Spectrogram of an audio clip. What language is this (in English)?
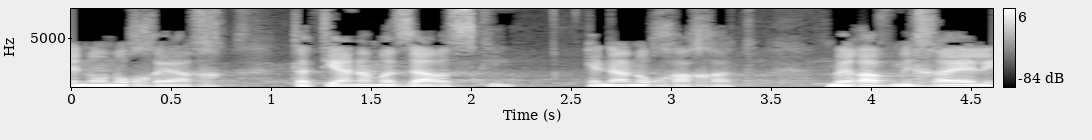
Hebrew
